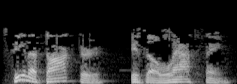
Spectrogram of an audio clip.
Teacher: is 跟 the 变成 is,用 z 跟 a 连在一起 · Term: 击穿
